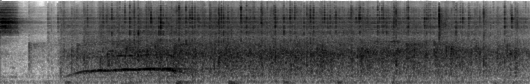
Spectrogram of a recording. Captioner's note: audience applauding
